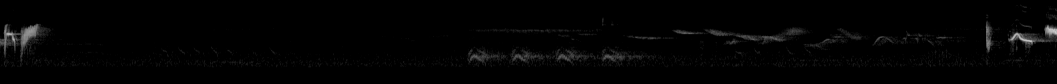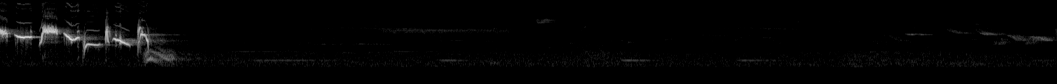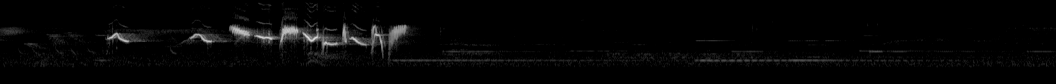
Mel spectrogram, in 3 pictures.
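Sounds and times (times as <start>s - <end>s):
Fox Sparrow singing: 0.0s - 0.5s, 6.3s - 12.3s, 19.7s - 25.3s.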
